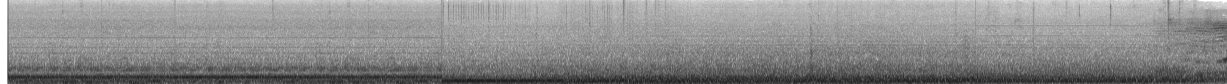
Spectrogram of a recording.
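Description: Jet airliner cabin noise from a window seat on the ground: a steady, loud engine hum and rumble. The hum's pitch changes abruptly about four seconds in, and the sound grows slightly louder.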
